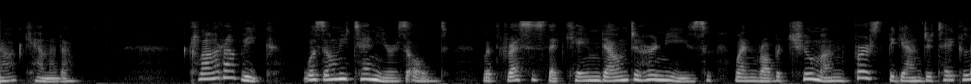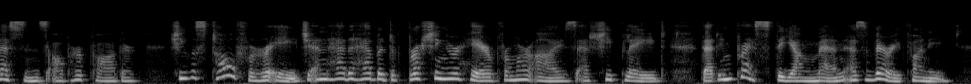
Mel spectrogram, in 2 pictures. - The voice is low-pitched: No, medium, 185 Hz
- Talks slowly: No, average, 165 wpm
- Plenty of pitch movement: Yes, wide, 6.1 semitones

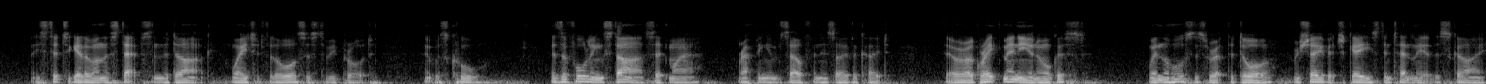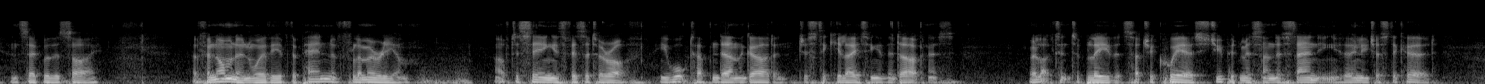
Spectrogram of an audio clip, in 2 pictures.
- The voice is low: Yes, very low, 95 Hz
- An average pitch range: No, narrow, 2.2 semitones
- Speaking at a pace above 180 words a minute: Yes, average, 190 wpm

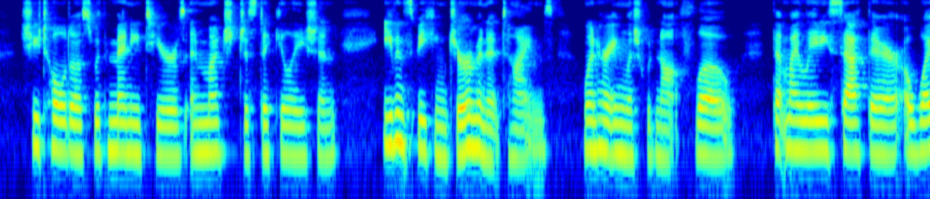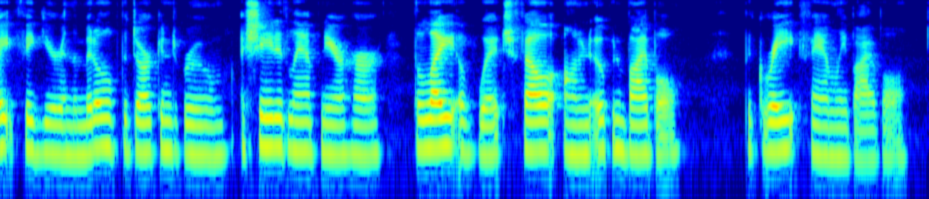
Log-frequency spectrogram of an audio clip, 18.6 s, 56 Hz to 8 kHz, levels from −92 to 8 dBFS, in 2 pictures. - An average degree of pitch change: No, narrow, 2.0 semitones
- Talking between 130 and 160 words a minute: No, average, 170 wpm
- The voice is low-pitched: No, medium, 185 Hz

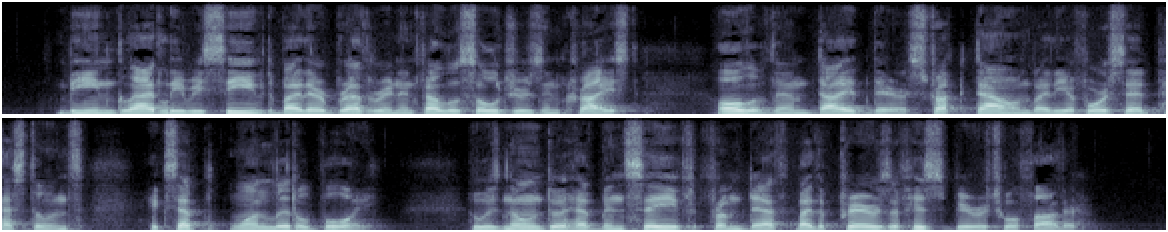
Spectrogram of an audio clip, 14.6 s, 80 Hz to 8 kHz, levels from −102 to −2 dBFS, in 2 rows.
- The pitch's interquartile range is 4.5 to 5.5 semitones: No, average, 4.0 semitones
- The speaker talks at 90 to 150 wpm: No, average, 175 wpm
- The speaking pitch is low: Yes, low, 110 Hz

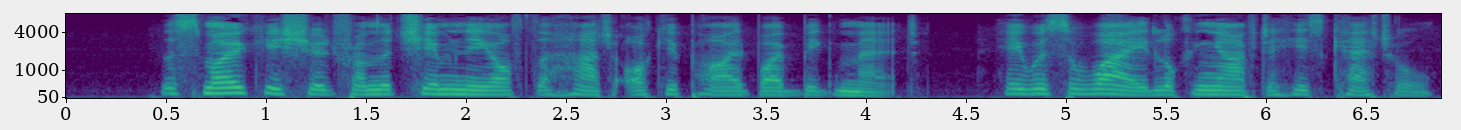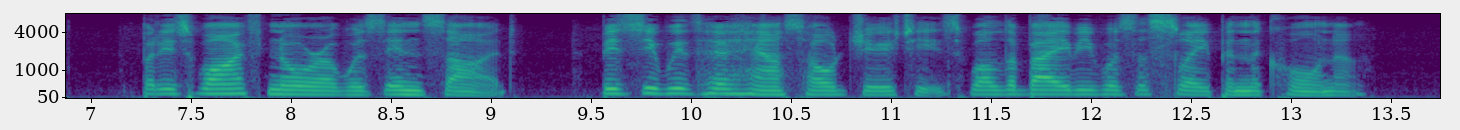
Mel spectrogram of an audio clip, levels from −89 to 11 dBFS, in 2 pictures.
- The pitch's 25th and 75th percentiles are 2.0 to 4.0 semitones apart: Yes, average, 3.2 semitones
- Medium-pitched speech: Yes, medium, 145 Hz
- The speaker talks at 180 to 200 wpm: No, average, 170 wpm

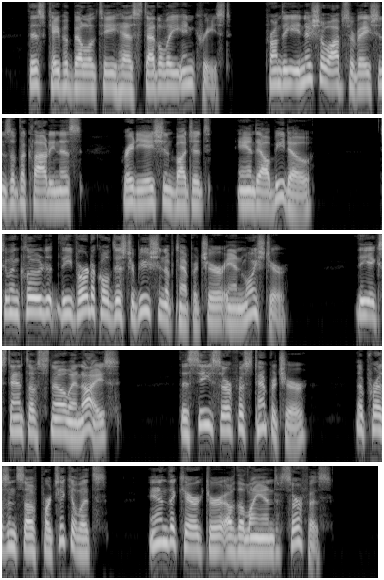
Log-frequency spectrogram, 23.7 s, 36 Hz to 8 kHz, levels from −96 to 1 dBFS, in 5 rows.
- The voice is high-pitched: No, medium, 140 Hz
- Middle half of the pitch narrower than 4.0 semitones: No, average, 4.9 semitones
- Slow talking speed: Yes, slow, 120 wpm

